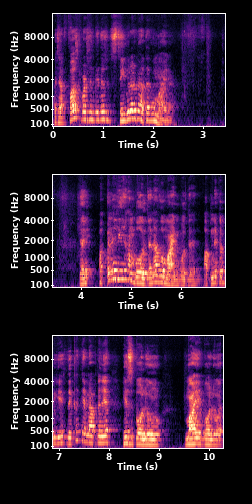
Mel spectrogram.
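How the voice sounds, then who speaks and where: A man's voice: on the high side, big pitch swings, normal speed. Patient male grammar teacher, roomy echo. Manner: patient, asks the class rhetorical questions. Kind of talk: explanatory classroom lesson.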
